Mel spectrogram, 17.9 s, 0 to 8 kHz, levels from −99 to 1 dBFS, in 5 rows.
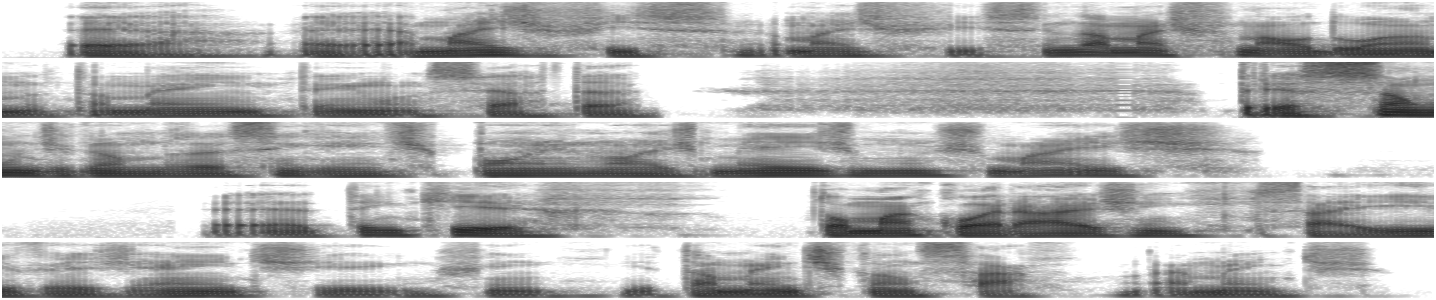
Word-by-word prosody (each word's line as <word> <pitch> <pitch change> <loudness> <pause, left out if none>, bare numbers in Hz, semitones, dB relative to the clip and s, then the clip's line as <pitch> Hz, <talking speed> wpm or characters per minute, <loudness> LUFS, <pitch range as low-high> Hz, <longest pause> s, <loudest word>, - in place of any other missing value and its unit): É, - - +1 0.4
é. - - -3
É - - -4
mais 90 +6 +3
difícil, 75 -3 -5
é - - -2
mais 80 -1 0
difícil. 80 +5 -8
Ainda 105 +1 +3
mais 100 -2 +2
final 80 - 0
do 75 -2 +1
ano, 75 -2 +2
também, 75 +3 -1
tem 75 0 -4
uma 70 -1 -2
certa 70 -1 -3 1.5
pressão, 100 -3 +7
digamos 85 -1 +1
assim, 85 +1 0
que - - -5
a - - -2
gente 80 -1 -5
põe 90 -1 0
em - - 0
nós 85 -4 -2
mesmos. 90 0 +1
Mas, 90 0 -3 1.0
eh, 70 0 -3
tem 95 +9 0
que 90 -5 +4 0.7
tomar 90 +1 +5
coragem, 90 -1 +3 0.2
sair, 75 +4 0
ver 75 -1 -2
gente, 75 +3 -2 0.2
enfim, 70 -1 -6
e - - -6
também 75 0 +1
descansar 75 0 -2 0.3
a 70 - -6
mente. 65 -1 -4
80 Hz, 140 wpm, -24 LUFS, 75-90 Hz, 1.5 s, pressão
